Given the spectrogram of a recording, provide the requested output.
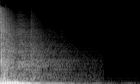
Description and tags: minigun/rifle sound that can be looped fairly well
game, minigun, video, weapon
